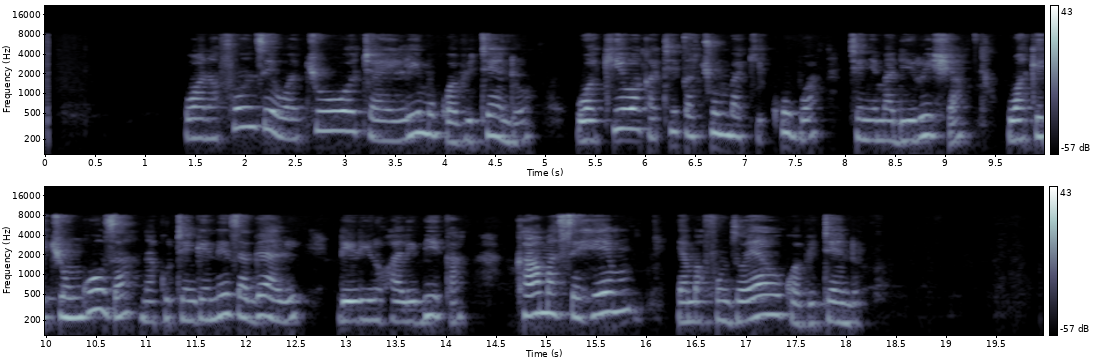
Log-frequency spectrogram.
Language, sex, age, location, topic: Swahili, female, 25-35, Dar es Salaam, education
